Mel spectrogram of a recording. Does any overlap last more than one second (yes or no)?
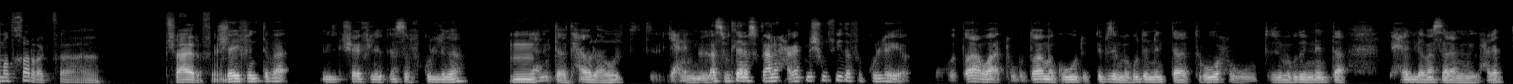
no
